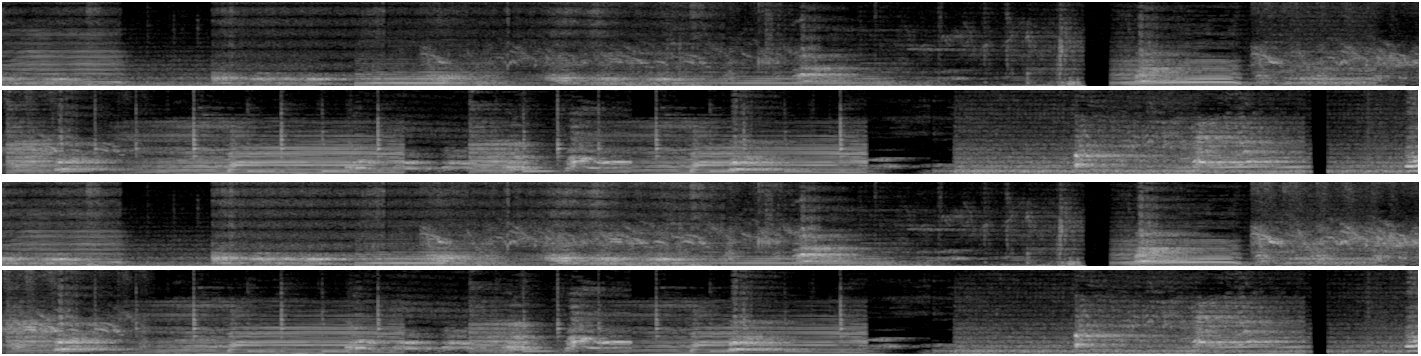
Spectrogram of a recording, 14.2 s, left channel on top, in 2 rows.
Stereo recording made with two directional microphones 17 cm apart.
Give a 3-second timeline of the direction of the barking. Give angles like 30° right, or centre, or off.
30° right, 30° right, 20° right, 10° right, 10° left.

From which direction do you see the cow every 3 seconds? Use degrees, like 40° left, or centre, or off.
centre, centre, 20° left, 20° left, 20° left.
